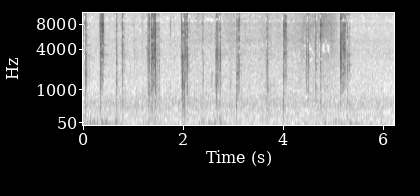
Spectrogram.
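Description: A metal utensil clicking and scraping against a small nonstick pan while chicken pieces are stirred through batter: a dozen or so sharp, irregular taps that stop about five seconds in.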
